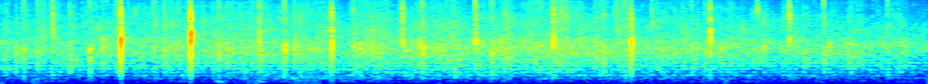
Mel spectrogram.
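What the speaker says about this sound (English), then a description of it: "Please give her a round of applause" Applause from a conference audience for Judge Xue Hanqing, Vice President of the International Court of Justice, as she is introduced at a panel; continuous clapping with sharp individual claps standing out, steady and fairly close.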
